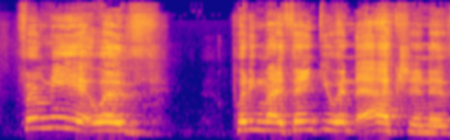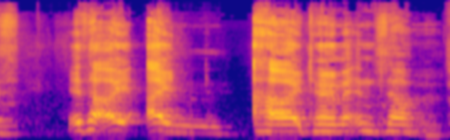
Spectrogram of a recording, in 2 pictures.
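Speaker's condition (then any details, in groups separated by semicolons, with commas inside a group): Cerebral palsy; difficult to talk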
